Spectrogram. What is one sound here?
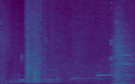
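A glider's wings whoosh through the air.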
